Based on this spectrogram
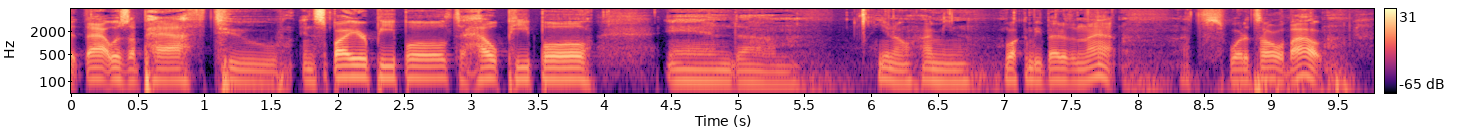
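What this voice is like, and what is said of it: Midwestern American accent. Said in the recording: “enamored with your accent ... Making fun of my Midwest accent.”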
